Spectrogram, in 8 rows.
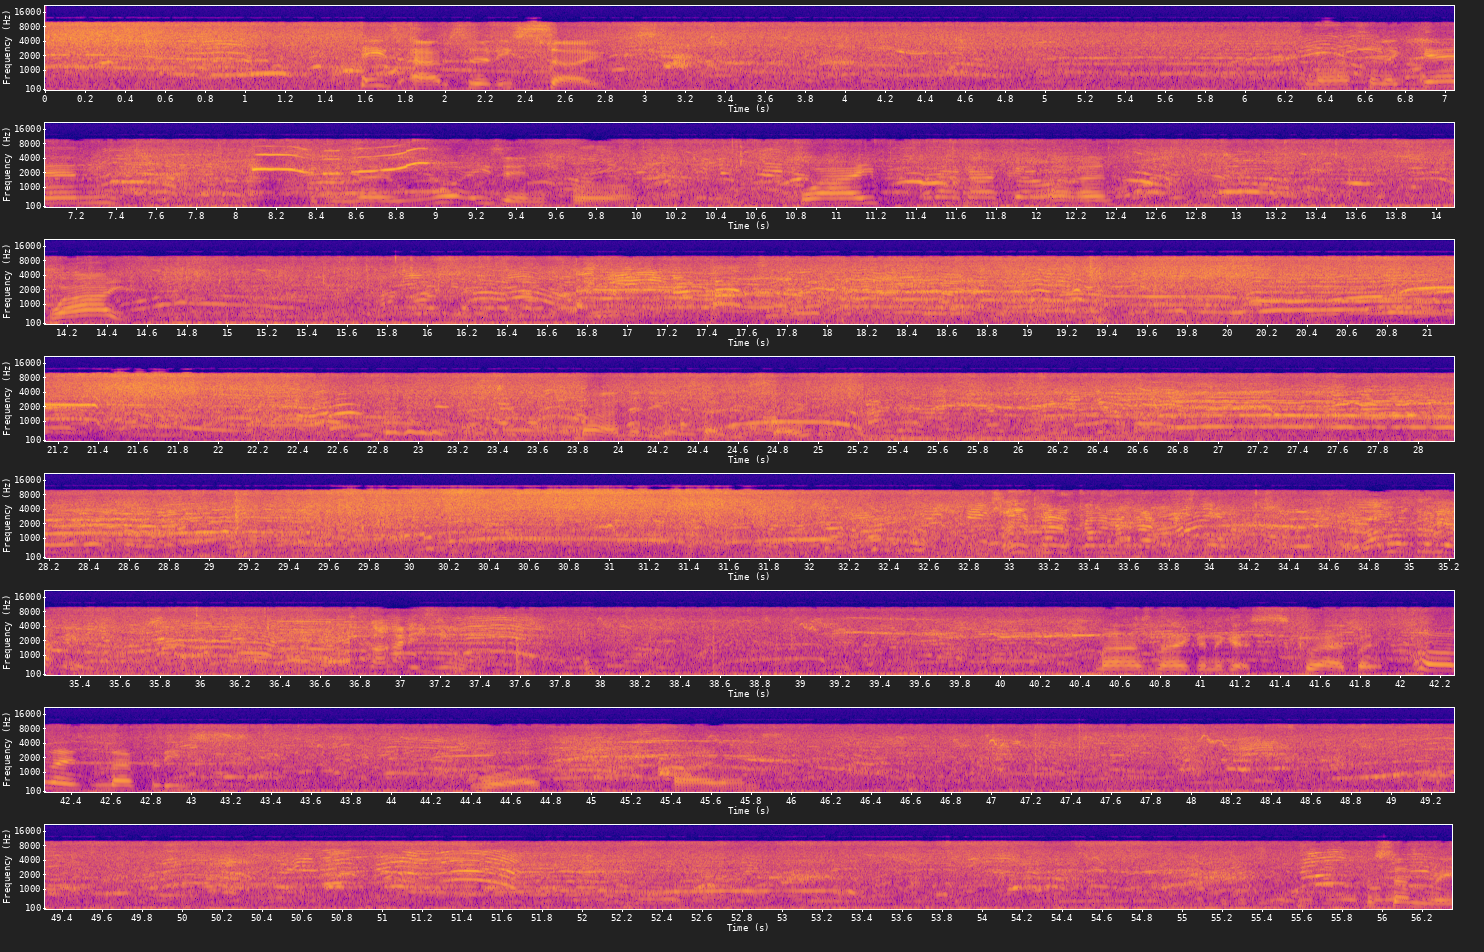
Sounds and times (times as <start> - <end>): Water: 0.0 - 56.3.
